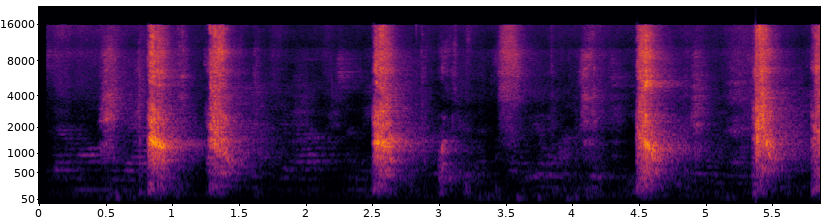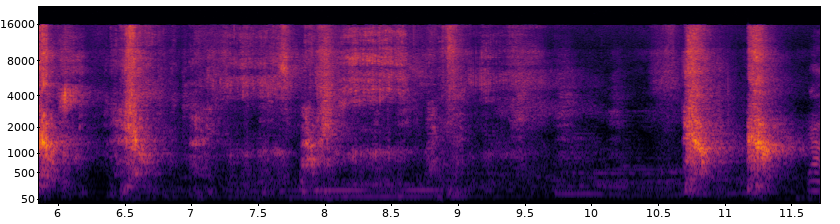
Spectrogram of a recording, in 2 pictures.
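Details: Female dog provoked by a man holding up a red plush toy, growling, snarling and barking; sharp loud barks come in bursts every second or two, with low growls between and a man's voice near the end.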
